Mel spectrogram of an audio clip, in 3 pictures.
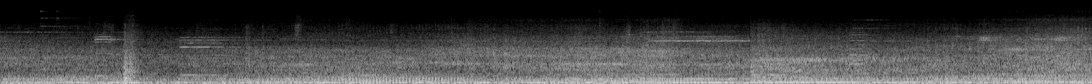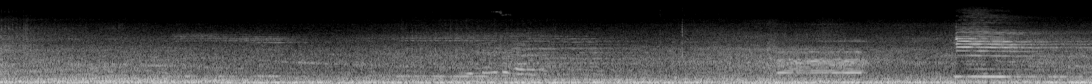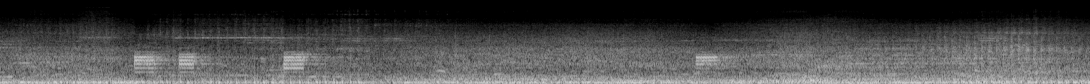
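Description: Busy city street traffic: a steady rumble of engines and tyres, with several short vehicle horn toots in the second half.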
